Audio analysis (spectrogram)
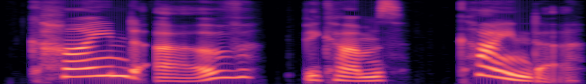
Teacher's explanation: The d sound blends with the o to make that uh sound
